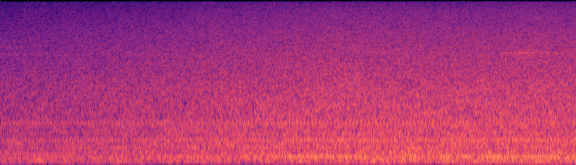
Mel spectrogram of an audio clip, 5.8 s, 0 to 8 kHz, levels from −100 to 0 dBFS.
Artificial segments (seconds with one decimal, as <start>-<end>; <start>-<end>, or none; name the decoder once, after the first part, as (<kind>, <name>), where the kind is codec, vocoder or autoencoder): none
